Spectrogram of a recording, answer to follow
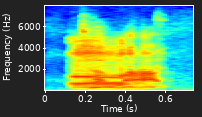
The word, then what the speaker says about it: thumb: Thumb up. Hmm? Thumb up. Thumb. Tongue. Thumb. Thumb. Yes, thumb. Once again, yeah. If there's an M before it, you don't pronounce it.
